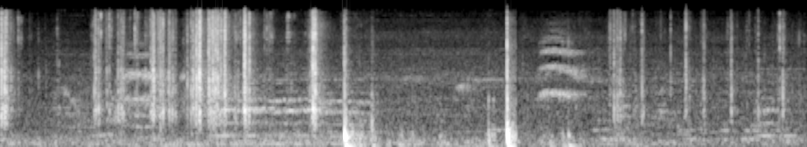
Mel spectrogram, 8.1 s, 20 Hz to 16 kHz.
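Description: Plastic 3x3 speed cube turned by hand: quick clusters of sharp clacks as the layers snap round, with two heavier knocks about three and a half and five seconds in.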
